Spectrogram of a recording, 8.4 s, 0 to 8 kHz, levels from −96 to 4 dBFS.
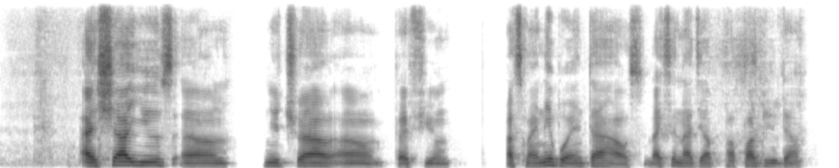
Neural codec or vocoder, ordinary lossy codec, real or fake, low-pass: codec, 16 kHz, 4 kbps, FunCodec, trained on Chinese and English, 50 frames a second; none; fake; none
